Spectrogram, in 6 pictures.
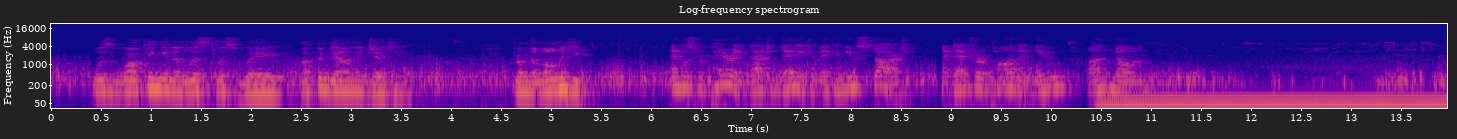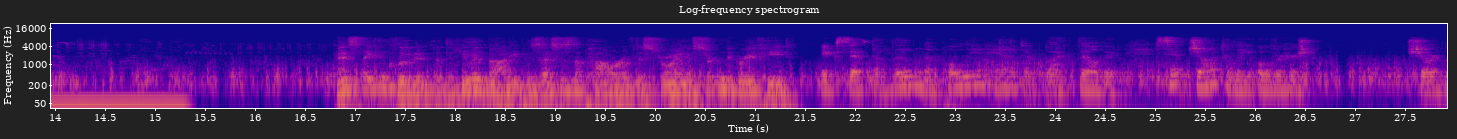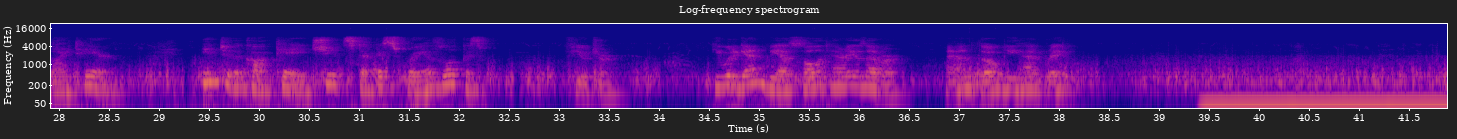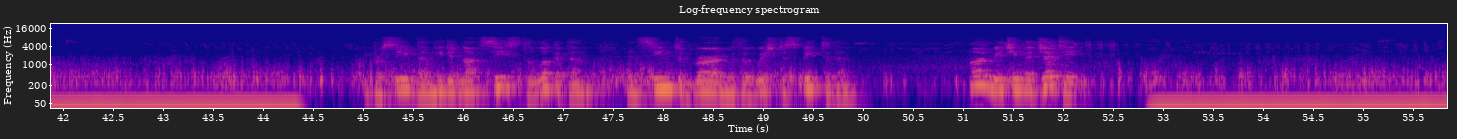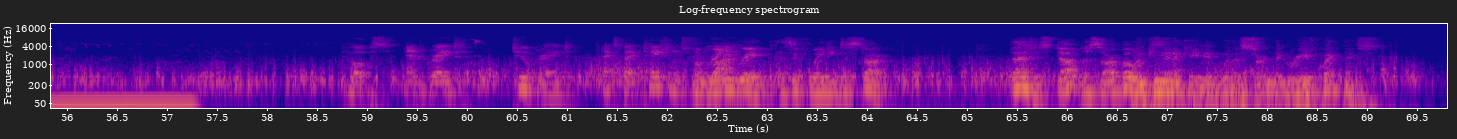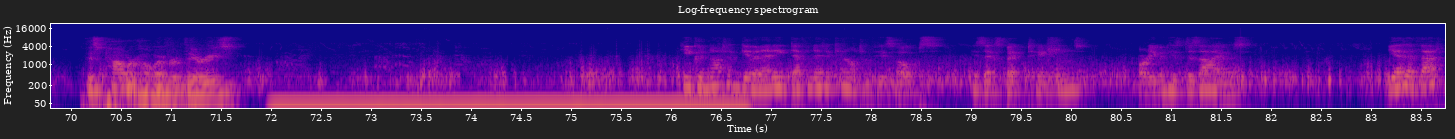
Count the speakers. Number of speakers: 5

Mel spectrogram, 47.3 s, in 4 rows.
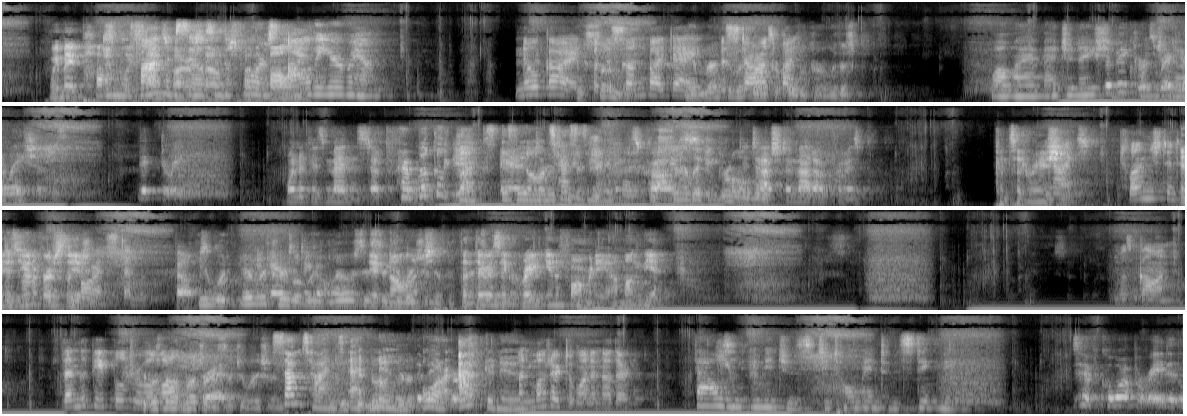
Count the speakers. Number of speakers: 10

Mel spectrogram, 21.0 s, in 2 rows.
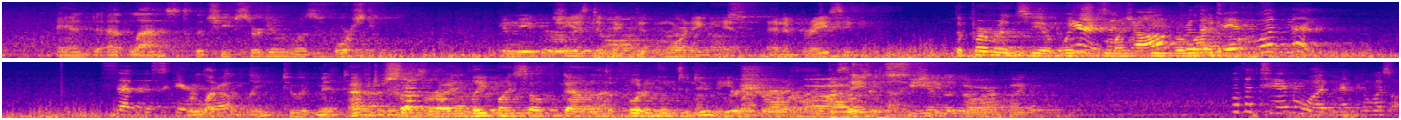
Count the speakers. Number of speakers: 5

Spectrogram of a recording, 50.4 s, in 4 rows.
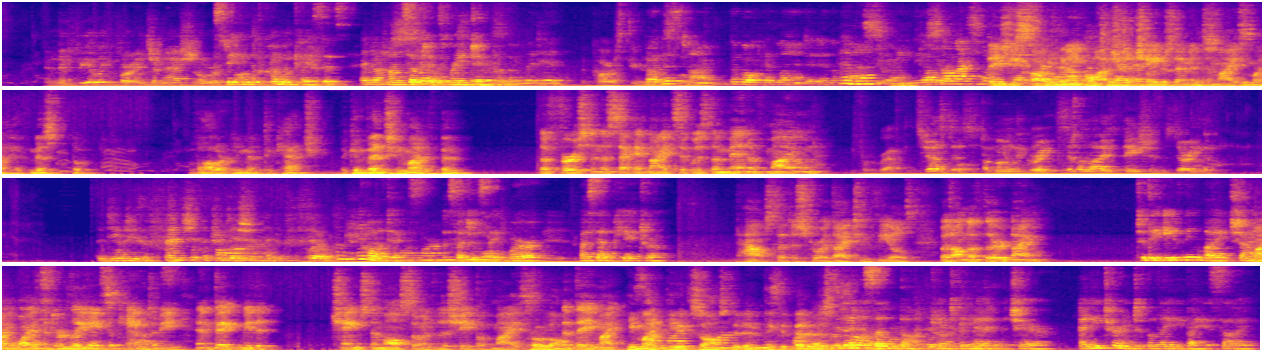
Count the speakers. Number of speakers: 9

